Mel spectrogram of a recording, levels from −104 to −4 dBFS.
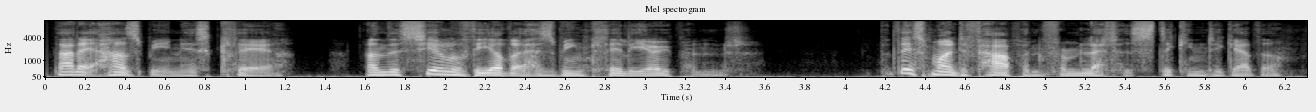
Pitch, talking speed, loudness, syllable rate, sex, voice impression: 125 Hz, 240 wpm, -24 LUFS, 6.7 syllables/s, male, masculine, adult-like, tensed, powerful, slightly hard, clear, raspy, friendly, slightly unique, wild, lively, intense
